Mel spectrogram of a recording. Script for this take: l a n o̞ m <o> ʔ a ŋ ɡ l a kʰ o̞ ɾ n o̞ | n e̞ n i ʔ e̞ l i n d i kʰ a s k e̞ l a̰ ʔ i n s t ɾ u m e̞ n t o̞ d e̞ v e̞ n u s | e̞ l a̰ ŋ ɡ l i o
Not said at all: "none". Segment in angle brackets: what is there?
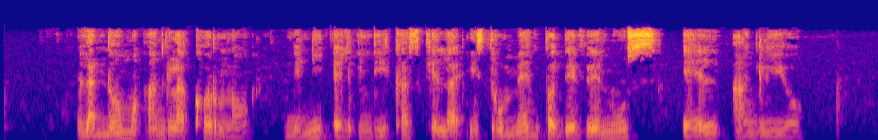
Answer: o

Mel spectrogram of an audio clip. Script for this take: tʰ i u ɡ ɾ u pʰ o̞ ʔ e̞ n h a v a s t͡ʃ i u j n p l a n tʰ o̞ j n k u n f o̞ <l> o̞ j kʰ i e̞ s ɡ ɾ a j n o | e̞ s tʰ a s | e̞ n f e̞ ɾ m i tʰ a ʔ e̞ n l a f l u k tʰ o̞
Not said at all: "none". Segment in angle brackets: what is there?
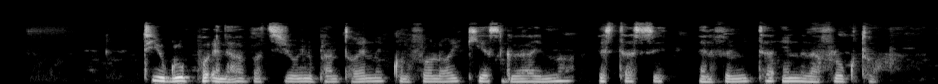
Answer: l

